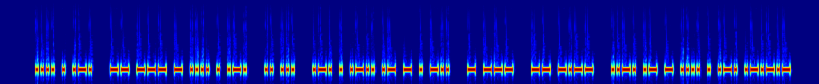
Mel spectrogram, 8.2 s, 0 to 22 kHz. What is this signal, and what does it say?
Morse code, heard as a keyed tone, about 46 wpm, 700 Hz. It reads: HER MOTHER IS RELATED TO MY FATHER.
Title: Sentences from Top 1000 Words - Review Part 5 - 45wpm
